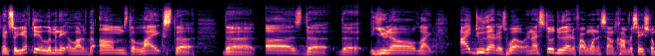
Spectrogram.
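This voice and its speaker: Brief: young man, deep calm voice, mid-pitched, emphatic self-help talk, tags "right?" often. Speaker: self-improvement YouTuber. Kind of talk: casual advice monologue to camera.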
